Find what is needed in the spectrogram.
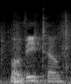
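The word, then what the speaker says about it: Movoto: Movito.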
